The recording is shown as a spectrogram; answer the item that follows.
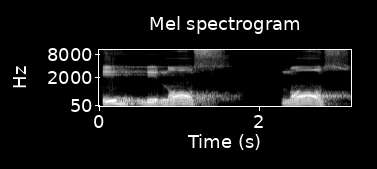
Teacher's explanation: Kalau langsung naknya ini suaranya nanjak langsung ke atas ya, karena mengikuti huruf shad yang tebal, biasanya naknya itu ikut tebal juga.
